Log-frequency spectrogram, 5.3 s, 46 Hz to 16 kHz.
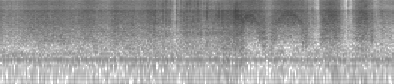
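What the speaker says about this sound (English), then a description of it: "Peeling off the plastic." Protective plastic film being peeled off a new MSI Z790 computer part, a soft, quiet rubbing and tearing rasp with a few brief louder swells over faint room hum.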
